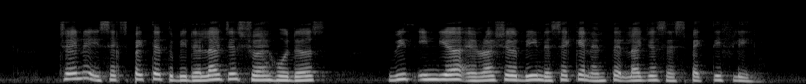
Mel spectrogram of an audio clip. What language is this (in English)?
English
